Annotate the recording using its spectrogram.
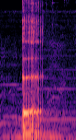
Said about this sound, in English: Oh, don't forget to eat the hair. That's where all the nutrients are. Mole burps.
